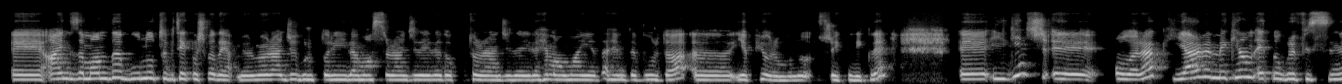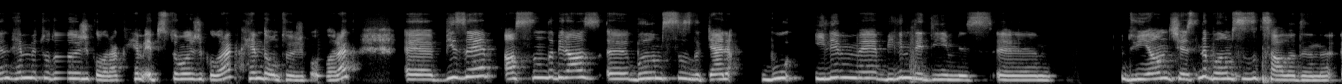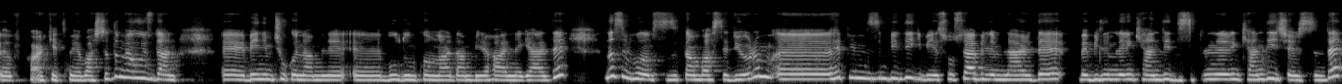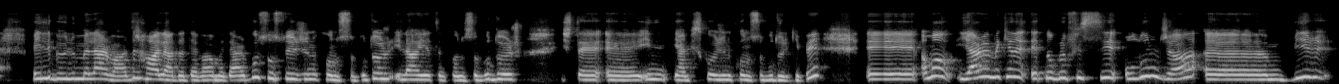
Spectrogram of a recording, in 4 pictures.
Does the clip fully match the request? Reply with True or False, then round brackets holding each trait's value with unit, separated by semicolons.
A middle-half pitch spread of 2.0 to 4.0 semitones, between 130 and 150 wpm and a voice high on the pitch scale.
False (4.4 semitones; 140 wpm; 230 Hz)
